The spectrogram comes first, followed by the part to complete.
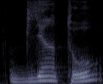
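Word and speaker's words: bientôt: And then the final T is not pronounced banto.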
